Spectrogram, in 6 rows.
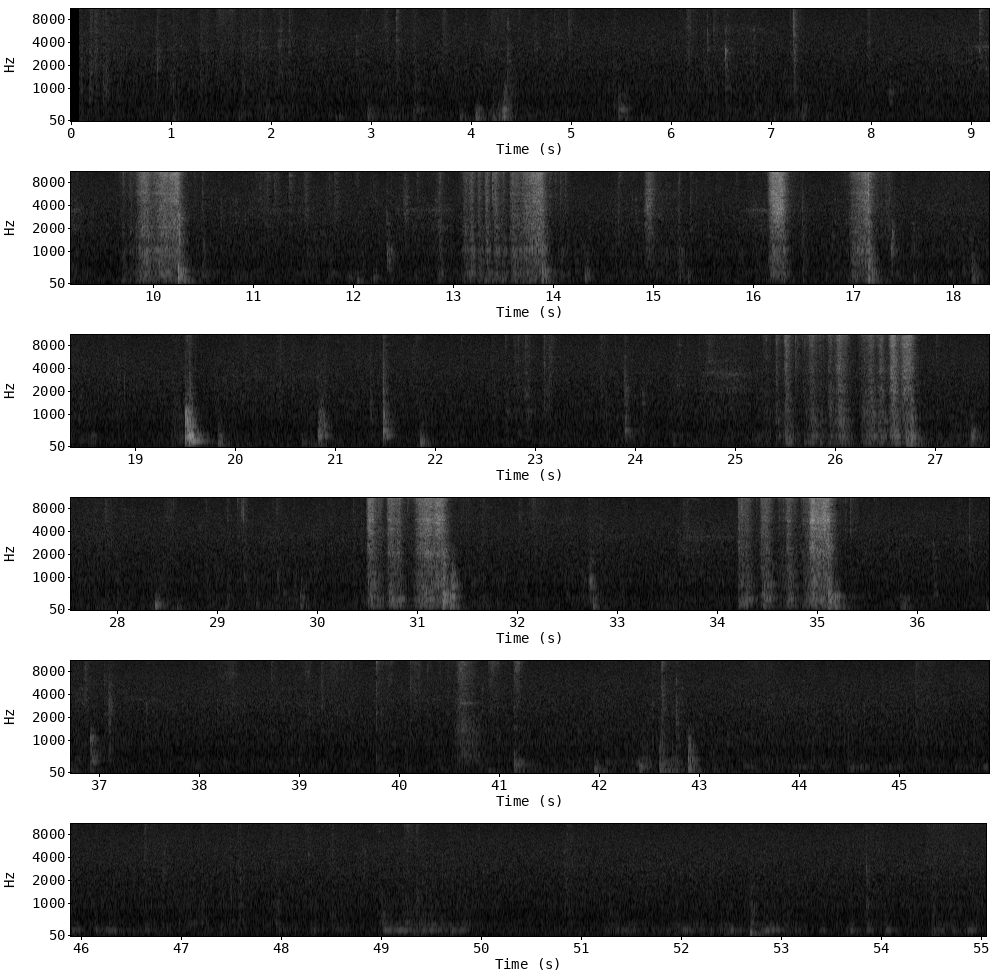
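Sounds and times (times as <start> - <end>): sandpaper rasping on wood: 9.7 - 10.4, 13.1 - 14.1, 16.1 - 17.4, 25.3 - 26.9, 30.5 - 31.4, 34.2 - 35.4.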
